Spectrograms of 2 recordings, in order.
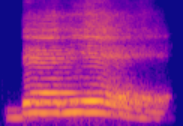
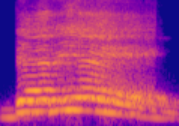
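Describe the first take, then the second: First: "Derrière" repeated with an open è; French pronunciation. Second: "Derrière" with an open è and a rolled r; teacher reading "Derrière" aloud; French pronunciation. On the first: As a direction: model "Derrière" again for the class. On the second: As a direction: say "Derrière" clearly, stressing the end. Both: Shown as a demonstration. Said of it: "Look at the words".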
